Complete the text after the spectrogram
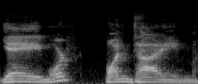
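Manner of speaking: mock enthusiasm, very slow and drawn-out, sarcastic. Saying aloud in character for Crom to hear: sarcastic cheer. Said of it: "You can hear the sarcasm".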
